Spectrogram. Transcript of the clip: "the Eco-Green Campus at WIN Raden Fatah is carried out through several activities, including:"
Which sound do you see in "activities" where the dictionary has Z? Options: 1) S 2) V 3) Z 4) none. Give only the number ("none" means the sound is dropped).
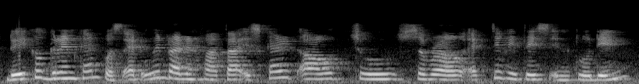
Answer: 1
